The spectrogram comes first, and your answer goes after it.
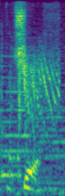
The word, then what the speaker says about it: GIF: .gif, like the peanut butter.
